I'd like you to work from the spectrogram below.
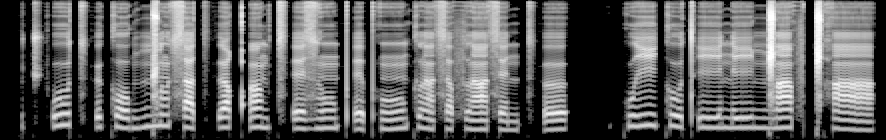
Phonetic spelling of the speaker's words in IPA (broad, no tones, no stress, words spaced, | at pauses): t͡ʃʼu t͡sʼʉkoɡŋ͡ǁũ sat͡sʼɨqʼũɡt͡sʼe zũ pʼepʰũːklɐ̃ sɐflãsen t͡sʼɵ | kʷiːku tʼiːniːŋ͡ǁãfǁʰãː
